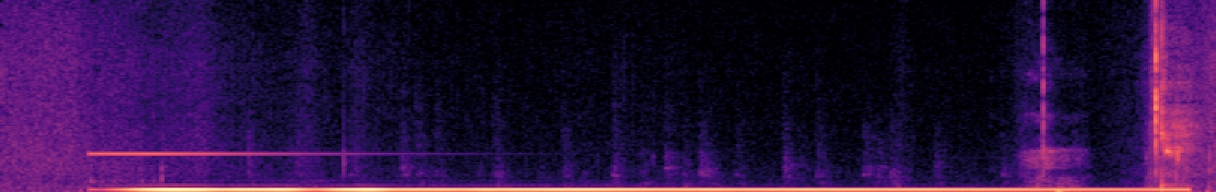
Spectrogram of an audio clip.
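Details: Simulated ASMR cranial nerve exam: a struck tuning fork placed on top of the head gives a steady, pure low hum that slowly fades; Weber hearing test.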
